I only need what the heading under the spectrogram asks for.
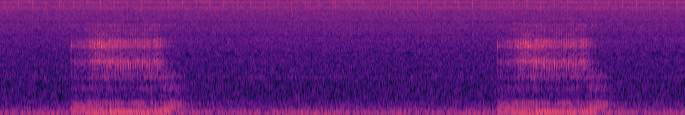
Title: #sleepnoises #snoring #sleepsounds #snoringasmr #snoringsounds #snoringsleepingsoundeffect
